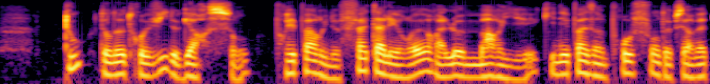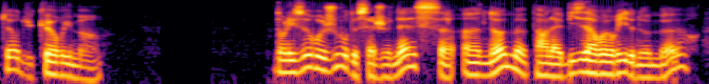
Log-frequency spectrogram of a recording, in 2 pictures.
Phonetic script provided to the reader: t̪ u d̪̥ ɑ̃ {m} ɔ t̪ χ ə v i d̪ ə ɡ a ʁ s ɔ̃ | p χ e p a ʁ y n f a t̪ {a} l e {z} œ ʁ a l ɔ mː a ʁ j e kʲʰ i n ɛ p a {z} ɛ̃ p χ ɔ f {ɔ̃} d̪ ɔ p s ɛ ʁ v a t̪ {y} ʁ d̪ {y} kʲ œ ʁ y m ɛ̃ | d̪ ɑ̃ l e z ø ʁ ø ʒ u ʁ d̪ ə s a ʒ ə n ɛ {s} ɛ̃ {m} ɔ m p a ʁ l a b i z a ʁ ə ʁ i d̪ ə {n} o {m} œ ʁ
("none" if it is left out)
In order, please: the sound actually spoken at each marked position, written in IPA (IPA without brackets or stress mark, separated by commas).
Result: n, a, ʁ, z, ɔ̃, œ, y, s, n, n, m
